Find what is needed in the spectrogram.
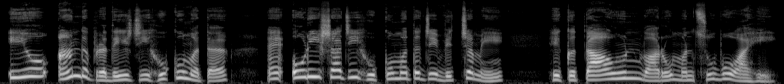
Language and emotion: Sindhi, neutral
